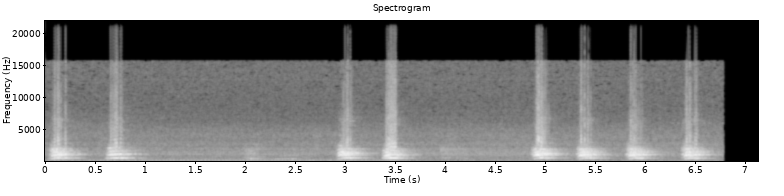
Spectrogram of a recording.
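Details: Young poodle at its first proper grooming, barking in short sharp yaps, about nine in seven seconds, some in quick pairs, over a constant low humming background.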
